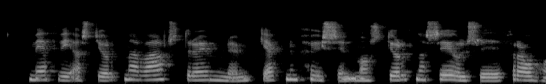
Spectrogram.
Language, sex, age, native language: Icelandic, female, 18-19, Icelandic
